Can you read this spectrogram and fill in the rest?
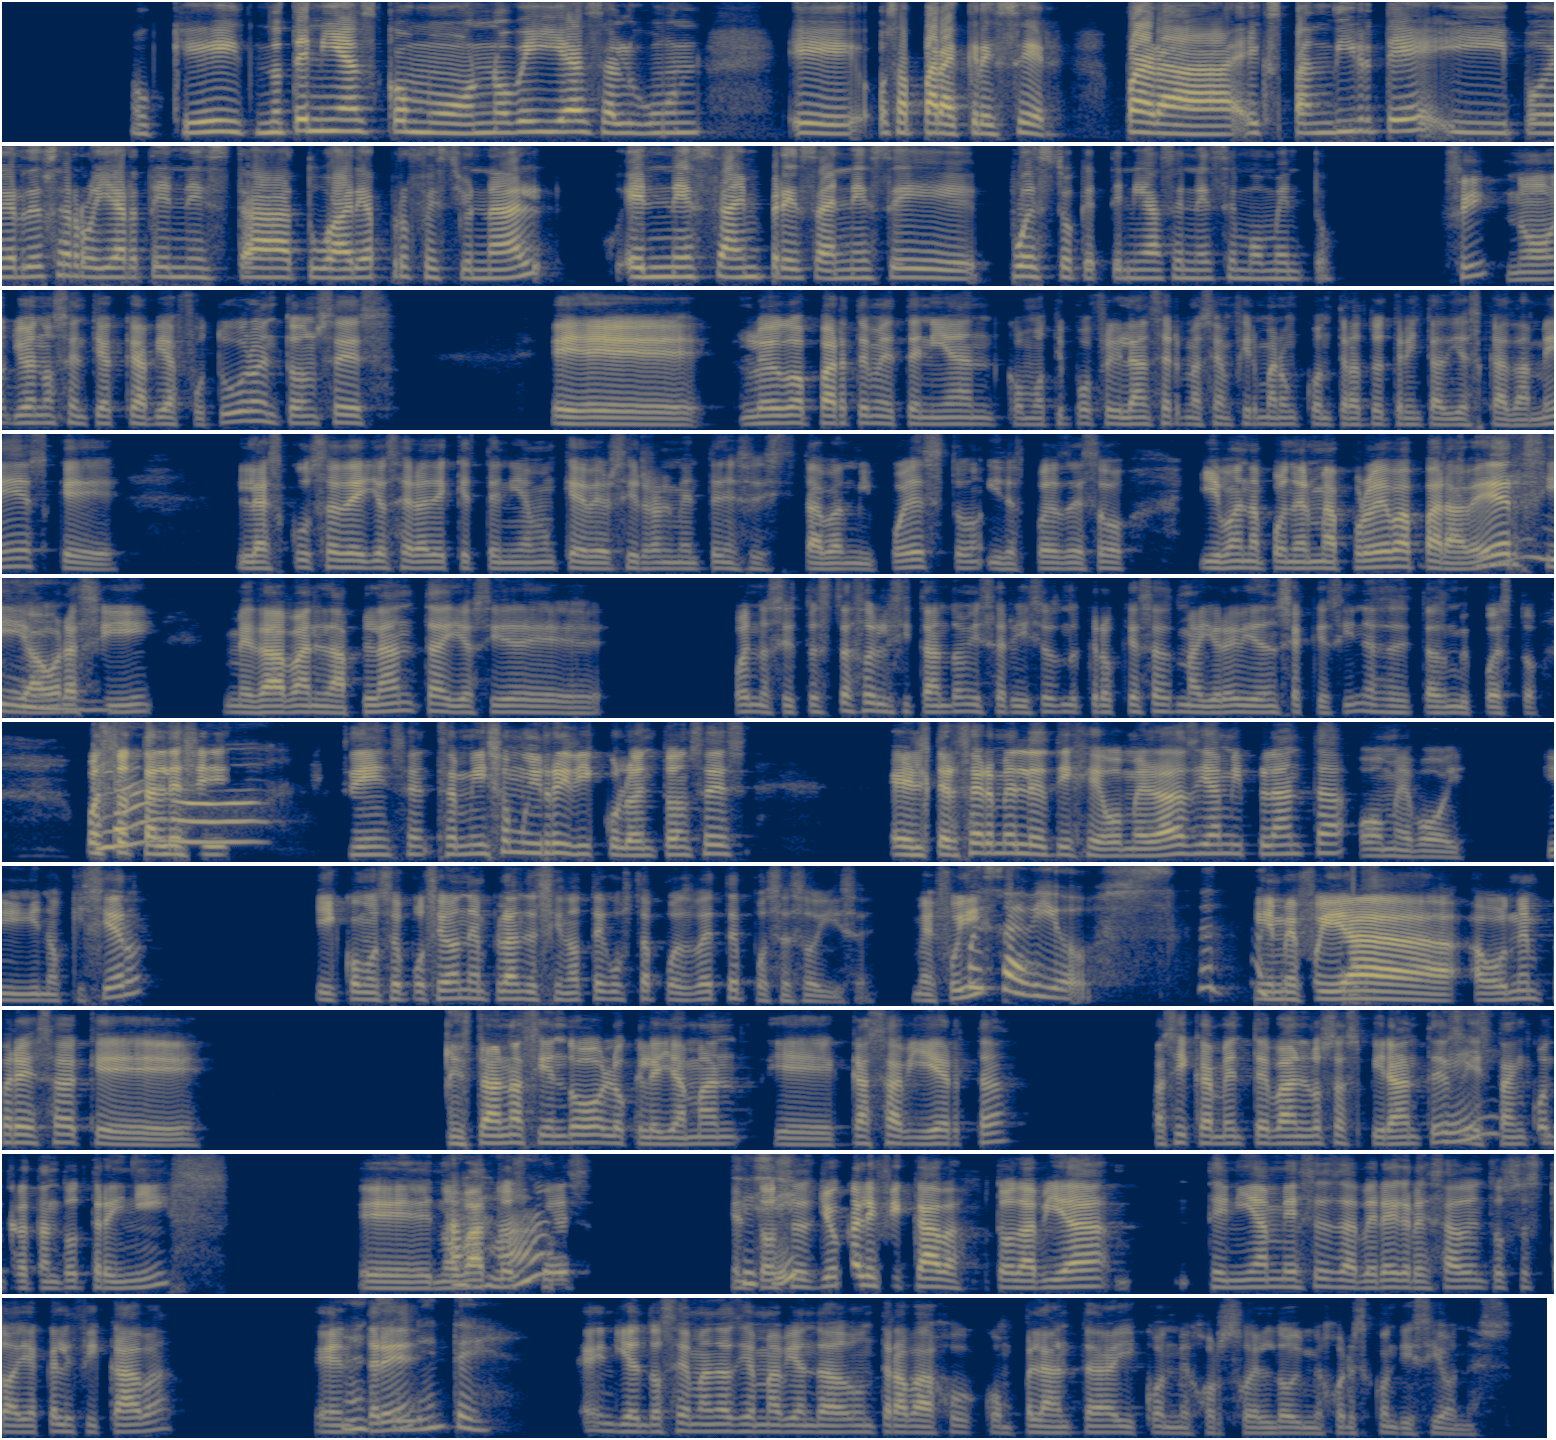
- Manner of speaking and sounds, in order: drawn out: "Okey"; chuckle; in English: "trainees"; other background noise
- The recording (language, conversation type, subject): Spanish, podcast, ¿Cómo sabes cuándo es hora de cambiar de trabajo?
